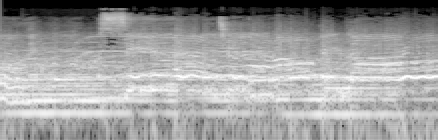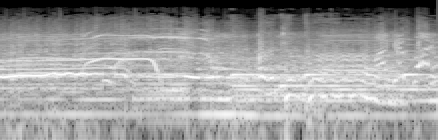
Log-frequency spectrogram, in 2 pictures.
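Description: A male K-pop singer sings live over loud amplified backing music in a large hall. He holds a raised, sustained note about five seconds in. Fans in the crowd shout and whoop.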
